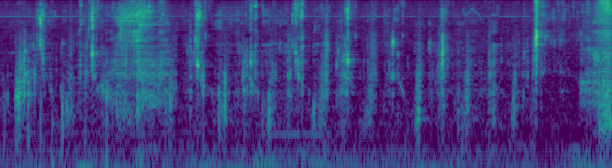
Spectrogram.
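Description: Close-miked chewing of braised beef with tendon and fat: a quick run of short wet clicks and smacks from the mouth, with a longer noisy stretch about a second in.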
